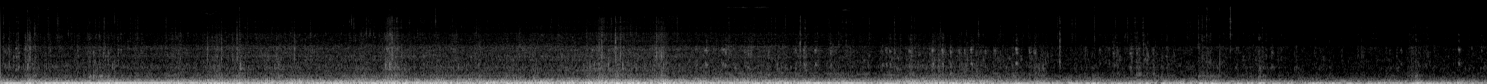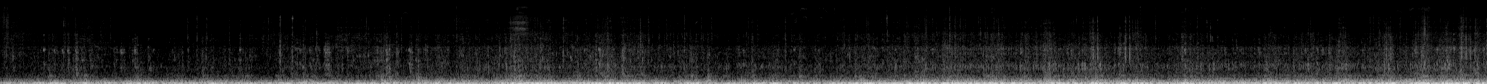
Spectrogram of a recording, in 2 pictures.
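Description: An old vehicle's engine running steadily under way, heard from inside the cab on a rough dirt road, with scattered knocks and rattles. The engine is a little quieter in the middle stretch and loudest again in the last few seconds.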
